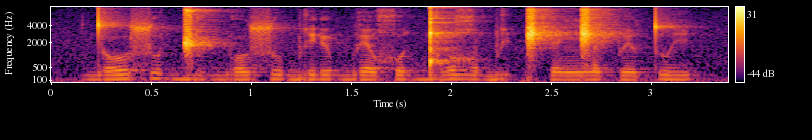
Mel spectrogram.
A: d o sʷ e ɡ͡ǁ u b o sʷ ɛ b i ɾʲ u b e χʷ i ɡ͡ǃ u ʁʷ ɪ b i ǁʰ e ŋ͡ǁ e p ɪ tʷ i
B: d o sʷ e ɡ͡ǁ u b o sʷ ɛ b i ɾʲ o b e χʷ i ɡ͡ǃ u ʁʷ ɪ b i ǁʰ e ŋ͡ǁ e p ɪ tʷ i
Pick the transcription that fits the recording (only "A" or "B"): B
